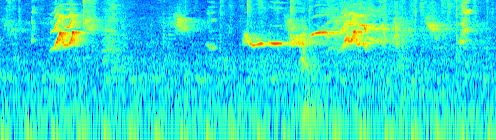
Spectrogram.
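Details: Lovebirds kept as pets giving short shrill chirps, first a bright burst, then a longer wavering buzzy phrase of squeaky notes after a brief pause.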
